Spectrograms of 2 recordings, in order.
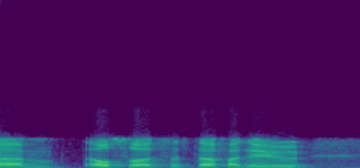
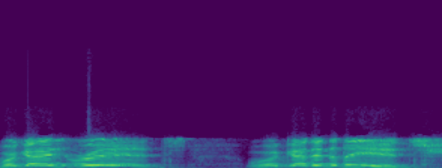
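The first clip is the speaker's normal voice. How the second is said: very high voice with put-on Russian accent; 13 semitones higher than usual. Streamer reacting to super chat donations, in a Russian accent. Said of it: "I did it in the Russian accent".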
